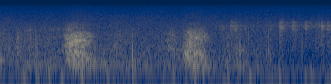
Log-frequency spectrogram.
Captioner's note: train noises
